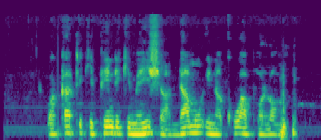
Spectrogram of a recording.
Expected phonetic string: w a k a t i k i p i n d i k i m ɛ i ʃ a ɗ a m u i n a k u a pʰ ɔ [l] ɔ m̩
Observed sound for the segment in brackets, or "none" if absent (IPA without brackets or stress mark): l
